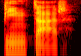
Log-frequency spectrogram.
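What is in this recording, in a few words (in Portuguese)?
"pintar", português europeu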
